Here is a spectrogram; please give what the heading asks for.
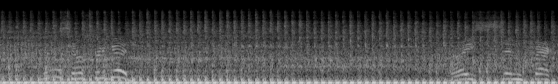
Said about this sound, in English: So let me fire it up.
